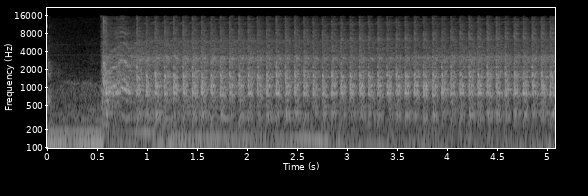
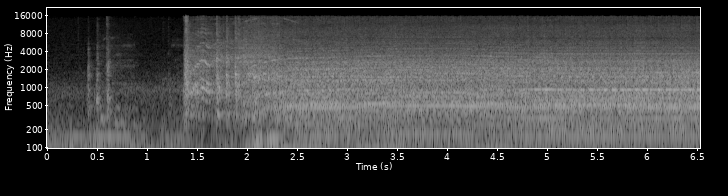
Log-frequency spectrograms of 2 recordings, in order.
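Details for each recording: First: Vehicle cranked with ignition disabled during an AC-coupled starter waveform test, so it should not start: starter cranks steadily at about three and a half even pulses a second and compression sounds roughly even. Used engine was fitted after an earlier bad valve. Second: Car with a used engine installed over a year ago, started for an alternator ripple test: brief starter cranking, then it catches cleanly and settles into a steady, even idle. Normal start.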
